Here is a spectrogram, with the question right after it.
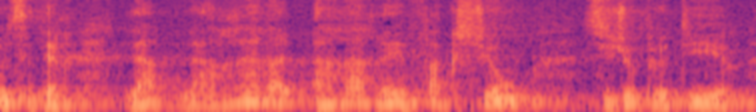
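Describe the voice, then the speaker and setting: Audible room echo and noticeable background noise around a male voice. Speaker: publisher and speaker. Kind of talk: conference Q&A answer. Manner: halting, many repetitions and hesitations.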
